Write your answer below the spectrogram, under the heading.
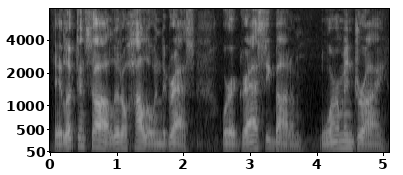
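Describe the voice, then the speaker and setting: Older man, storybook narrator, deliberate phrasing, medium pitch, reading for children. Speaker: audiobook reader for children.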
